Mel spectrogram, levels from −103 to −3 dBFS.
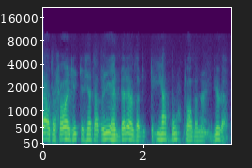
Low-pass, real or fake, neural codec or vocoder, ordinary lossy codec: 9.9 kHz; fake; codec, 44.1 kHz, 2.6 kbps, DAC; none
